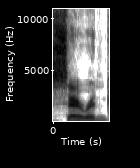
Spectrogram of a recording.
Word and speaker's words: sarin: though yeah it it is good too it's pronounced sarin gas I know it's pronounced sarin gas I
